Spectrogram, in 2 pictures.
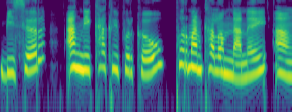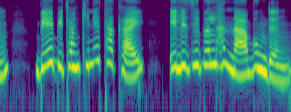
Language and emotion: Bodo, happy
